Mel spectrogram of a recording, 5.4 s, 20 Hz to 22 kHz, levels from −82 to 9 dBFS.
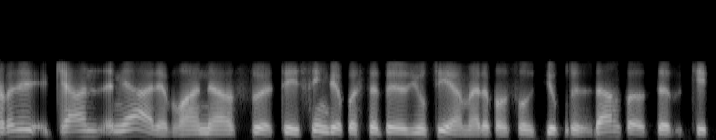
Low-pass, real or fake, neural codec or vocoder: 3.6 kHz; fake; codec, 24 kHz, 0.9 kbps, WavTokenizer, large speech release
